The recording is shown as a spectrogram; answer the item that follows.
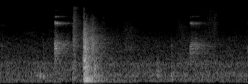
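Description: A door being handled: a latch-like click, then a single loud bang just under a second in, and a fainter click near the end.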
